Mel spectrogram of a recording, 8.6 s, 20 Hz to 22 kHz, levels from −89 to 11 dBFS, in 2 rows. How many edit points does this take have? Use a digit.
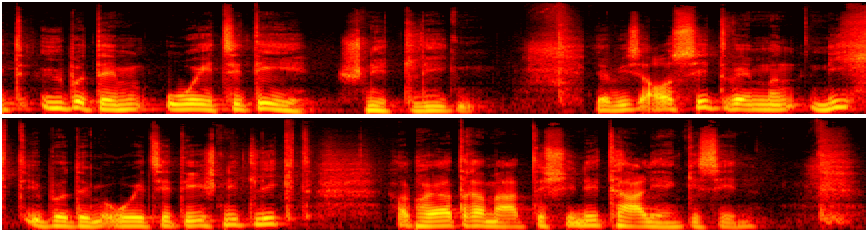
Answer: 2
